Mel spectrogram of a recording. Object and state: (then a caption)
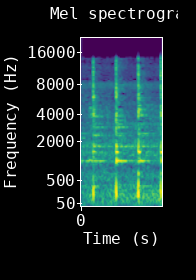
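Badminton racket string bed with titanium-type synthetic string. A Hi-Qua Khatulistiwa badminton racket strung with ISO 66 Titanium string is tapped on its string bed four times, evenly spaced, to compare its sound with the LTJ racket. Each tap gives a short, bright ping centred near 1.1 kHz that dies away in about a tenth of a second, over a faint steady background hiss.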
